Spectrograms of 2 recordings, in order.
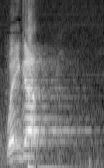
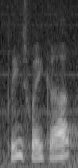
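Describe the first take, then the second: First: Loud, sharp call of "wake up" pitched higher; sergeant wake-up call. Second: Higher, softer mock "Please wake up"; timid polite plea. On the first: Shown as a demonstration. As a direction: bark "wake up" at the patient like a drill sergeant. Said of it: "I drop it down to sergeant level". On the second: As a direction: imitate a meek nurse gently asking. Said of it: "normally speaking to people and going".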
